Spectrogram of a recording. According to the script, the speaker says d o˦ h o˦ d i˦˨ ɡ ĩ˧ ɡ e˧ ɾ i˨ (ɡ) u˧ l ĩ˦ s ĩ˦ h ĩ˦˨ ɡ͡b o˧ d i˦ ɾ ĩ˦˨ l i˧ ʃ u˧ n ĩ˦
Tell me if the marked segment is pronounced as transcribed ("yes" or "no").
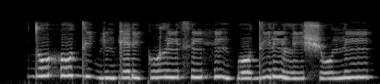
no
